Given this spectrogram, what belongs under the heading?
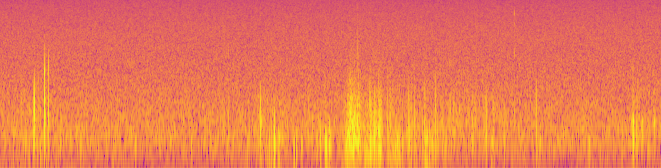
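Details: Stomach growling after skipping lunch: quiet background with scattered faint gurgles and a longer rumbling gurgle midway. Normal hunger borborygmi.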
